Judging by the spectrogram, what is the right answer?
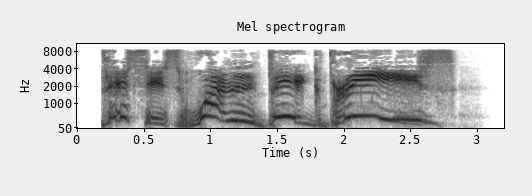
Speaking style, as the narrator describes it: shouted the witch

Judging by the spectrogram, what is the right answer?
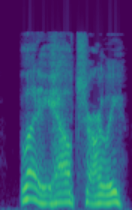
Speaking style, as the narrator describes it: Uncle Bob said in a wheezy voice that sounded more concerned than angry

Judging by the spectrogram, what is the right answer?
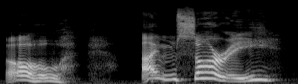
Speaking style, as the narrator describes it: he cried

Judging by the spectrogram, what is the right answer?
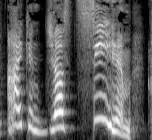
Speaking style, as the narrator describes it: cried the chaplain

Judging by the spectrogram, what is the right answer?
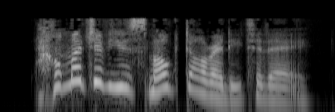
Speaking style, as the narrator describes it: Kevin chuckles

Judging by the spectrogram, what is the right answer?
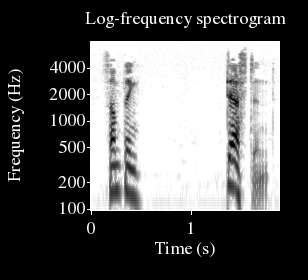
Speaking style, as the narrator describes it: he said sharply

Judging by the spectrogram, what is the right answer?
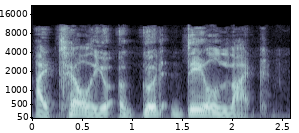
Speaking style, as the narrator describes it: Madame sternly retorted

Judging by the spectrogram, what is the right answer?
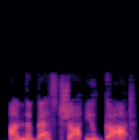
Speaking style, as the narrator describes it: I shout

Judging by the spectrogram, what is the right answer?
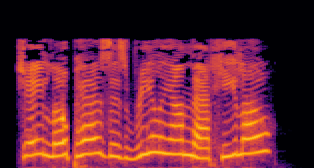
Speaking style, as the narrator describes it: Eden had to shout above the rapid-fire sound of the blades

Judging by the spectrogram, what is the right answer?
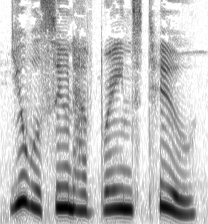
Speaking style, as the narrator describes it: Dorothy said kindly

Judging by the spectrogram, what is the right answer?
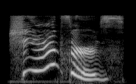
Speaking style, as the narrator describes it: Kelly hooted in a shriek in my ear

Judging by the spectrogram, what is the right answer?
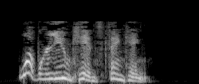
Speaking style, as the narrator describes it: she exclaimed

